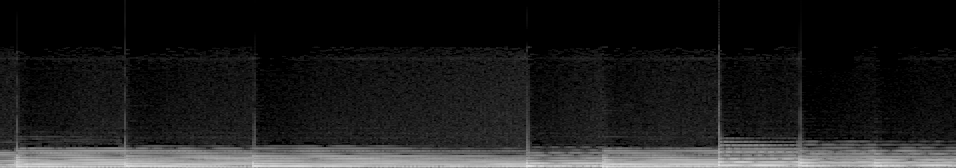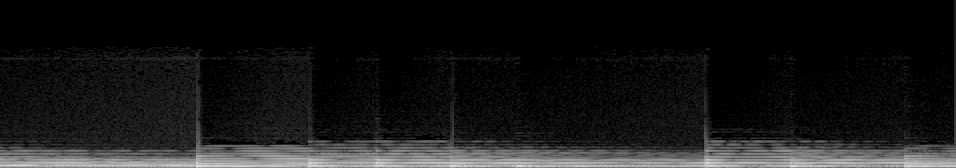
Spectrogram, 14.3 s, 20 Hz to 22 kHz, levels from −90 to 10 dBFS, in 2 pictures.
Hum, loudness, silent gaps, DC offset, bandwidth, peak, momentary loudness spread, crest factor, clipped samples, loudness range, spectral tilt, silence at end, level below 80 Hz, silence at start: none; -15 LUFS; none; under 0.1%; 3.7 kHz; 0 dBFS; 7 LU; 14 dB; under 0.1%; 3 LU; -8.5 dB/octave; 0 s; -56 dBFS; 0 s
